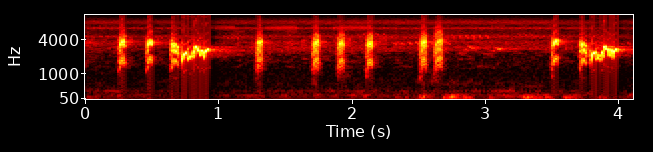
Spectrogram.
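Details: Natural sooty-headed bulbul lure call to attract a rival: spaced sharp chips and two short bubbling warbles, with a little low rumbling in the background.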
